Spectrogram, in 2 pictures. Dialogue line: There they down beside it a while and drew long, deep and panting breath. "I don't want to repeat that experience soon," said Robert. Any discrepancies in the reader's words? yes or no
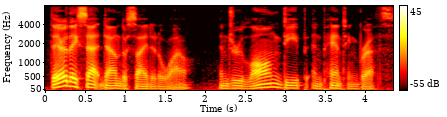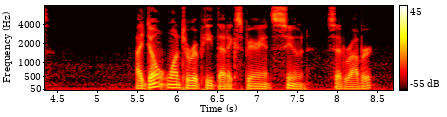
yes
